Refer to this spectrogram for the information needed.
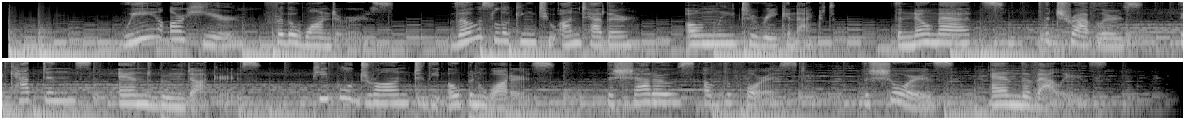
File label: storyteller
